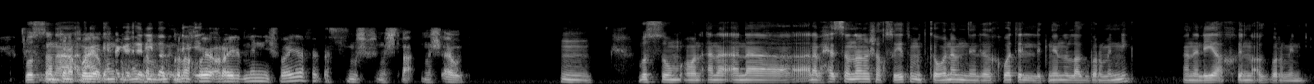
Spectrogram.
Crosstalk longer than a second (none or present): present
